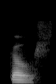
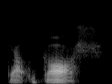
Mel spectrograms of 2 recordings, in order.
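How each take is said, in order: First: Gauche said as "gohsh", with a long O; corrected pronunciation of gauche. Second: Gauche fumbled as "gosh", after a false start; hesitant attempt at gauche, rhyming with "posh"; unsure pronunciation. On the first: Shown as a demonstration. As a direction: say gauche to rhyme with "brioche". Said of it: "That's how you say it". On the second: Real, not acted. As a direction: stumble on gauche, vowel too open, like "gosh". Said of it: "don't even know how to s-, how to pronounce that".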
